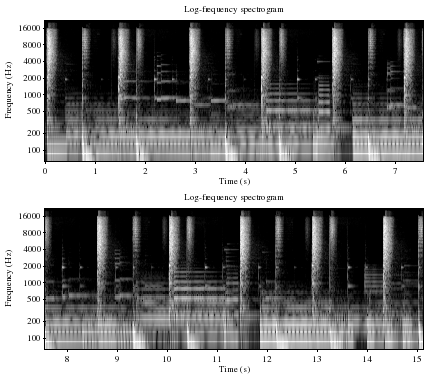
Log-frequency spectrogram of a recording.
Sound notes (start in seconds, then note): none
